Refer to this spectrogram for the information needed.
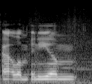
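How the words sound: The word is said the British way. This is how it is said abroad. "other places like Australia and I think the U K, it's pronounced aluminium"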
